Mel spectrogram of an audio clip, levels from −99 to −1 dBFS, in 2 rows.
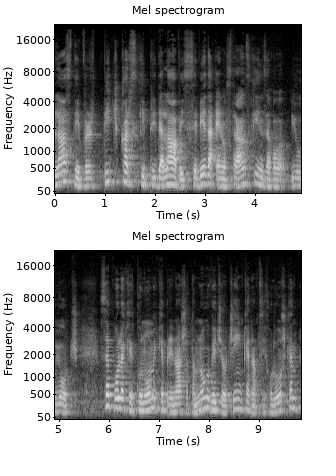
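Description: Speech with generation loss throughout. It sounds swirly, hollow and smeared, with blurred attacks. It was likely re-encoded about three times through an MP3-type codec near 128 kbit/s.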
